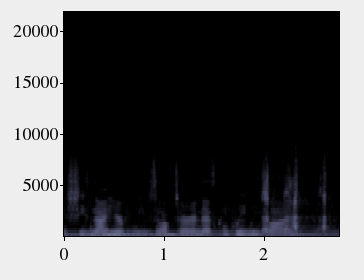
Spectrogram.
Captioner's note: laughs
